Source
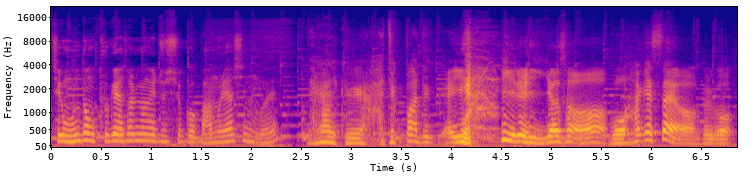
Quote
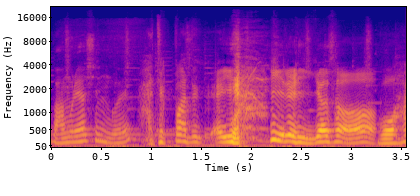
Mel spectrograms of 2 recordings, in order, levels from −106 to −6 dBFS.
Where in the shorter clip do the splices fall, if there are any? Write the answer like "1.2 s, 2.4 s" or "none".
0.9 s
